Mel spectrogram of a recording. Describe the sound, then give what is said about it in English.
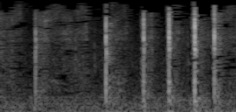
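Writing on a board gives six faint, sharp taps and scrapes in an uneven rhythm, each short and crisp against near-silence. “Let me just write that up here. Well, let me actually write it down here, because this is where the guy was.”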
